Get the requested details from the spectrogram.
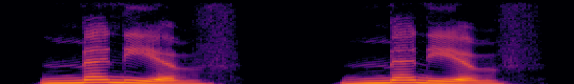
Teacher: Then we have a linking Y sound between many and of.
